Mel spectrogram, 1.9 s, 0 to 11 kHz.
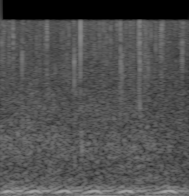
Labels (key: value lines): label: biophony
recorder: SoundTrap 500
